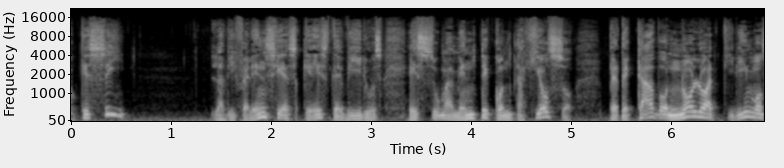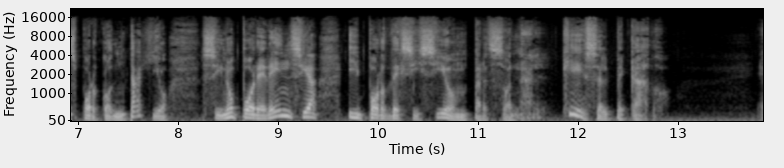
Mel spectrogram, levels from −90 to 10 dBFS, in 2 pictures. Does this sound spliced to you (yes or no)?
yes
